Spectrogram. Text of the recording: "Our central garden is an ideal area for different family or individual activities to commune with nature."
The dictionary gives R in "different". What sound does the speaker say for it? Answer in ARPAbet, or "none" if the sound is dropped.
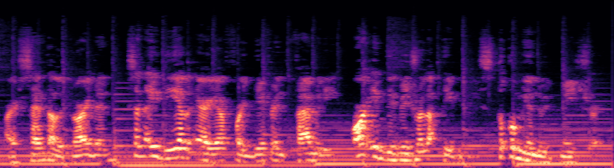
R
